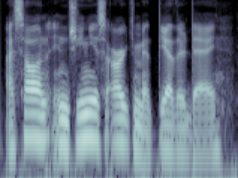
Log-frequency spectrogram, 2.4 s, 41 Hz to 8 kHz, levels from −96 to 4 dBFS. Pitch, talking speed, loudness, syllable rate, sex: 105 Hz, 200 wpm, -20 LUFS, 6.0 syllables/s, male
